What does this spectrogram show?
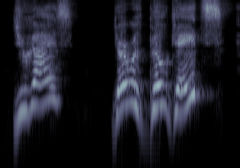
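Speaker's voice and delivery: high-pitched indignant accusation; hammed-up threat, high and worked up; mock outrage. Imitating Buckley catching them in the shower, outraged.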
